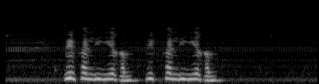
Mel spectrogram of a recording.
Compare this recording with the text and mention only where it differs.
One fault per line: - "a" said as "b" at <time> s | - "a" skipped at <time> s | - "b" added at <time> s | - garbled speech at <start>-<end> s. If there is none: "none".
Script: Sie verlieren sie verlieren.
none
